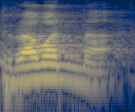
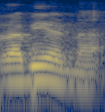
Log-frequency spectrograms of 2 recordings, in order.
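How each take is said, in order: First: The name is said more strongly and forcefully. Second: The name is said softly and gently. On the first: "in Telugu, it Ravanna. It is a little more you know stronger" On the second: "in Mangalore Kannada, it is called Ravi Anna, and it is very soft"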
